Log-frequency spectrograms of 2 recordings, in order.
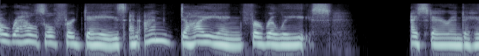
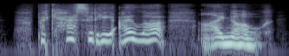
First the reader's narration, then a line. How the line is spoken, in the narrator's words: he says, his voice an urgent and strangled whisper as he cuts me off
